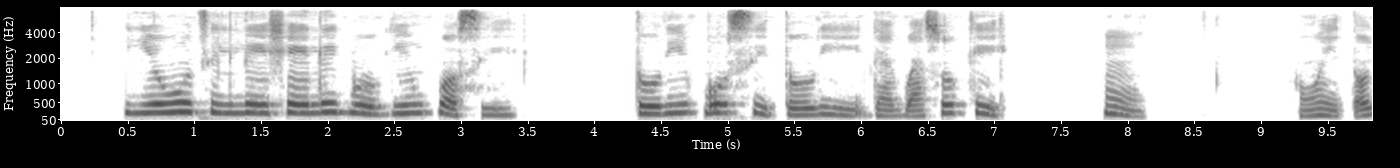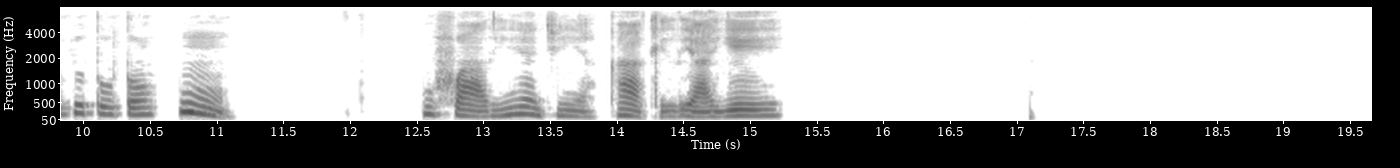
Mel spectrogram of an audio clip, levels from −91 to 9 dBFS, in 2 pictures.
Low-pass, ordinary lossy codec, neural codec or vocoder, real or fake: 7.2 kHz; none; none; real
